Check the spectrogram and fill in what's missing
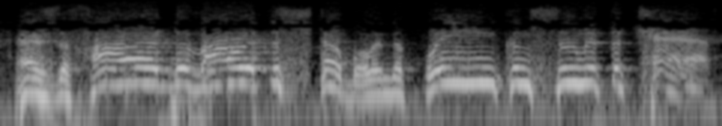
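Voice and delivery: high, sustained pulpit cry; fiery preaching. Real, not acted. Preacher repeats the burning stubble verse, full-force preaching. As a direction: ring the verse out high over the congregation.

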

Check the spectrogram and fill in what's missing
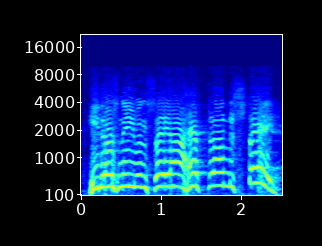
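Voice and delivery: preacher's high cry. Real, not acted. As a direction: ring it out to the back pew. Preacher shouting the point.

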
